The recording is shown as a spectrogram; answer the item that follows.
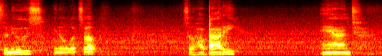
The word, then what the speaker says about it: habari: And keep in mind all R's are rolled in Swahili, so if you don't know how to roll your R's, you're probably going to want to learn how to do that. They'd say habari.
